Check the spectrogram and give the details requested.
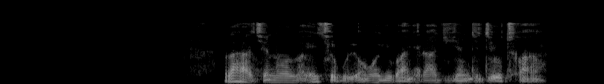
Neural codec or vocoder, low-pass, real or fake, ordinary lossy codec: codec, 16 kHz, 8 kbps, FunCodec, trained on LibriTTS, 25 frames a second; 7.2 kHz; fake; MP3, 32 kbps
